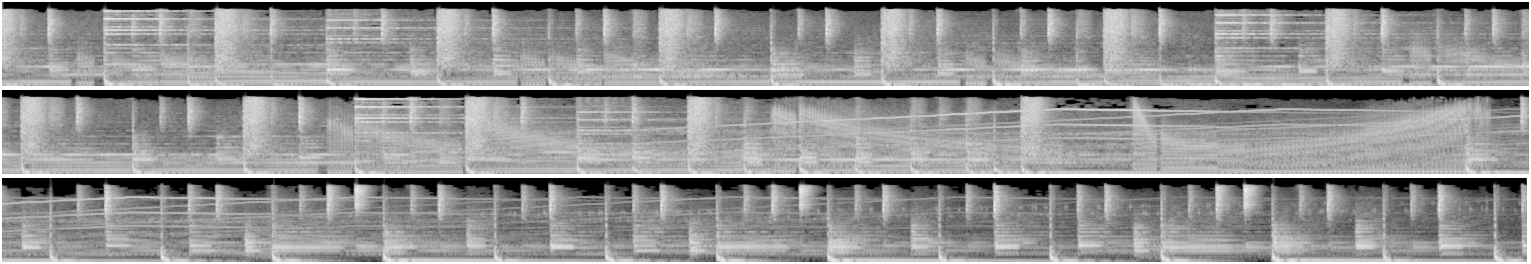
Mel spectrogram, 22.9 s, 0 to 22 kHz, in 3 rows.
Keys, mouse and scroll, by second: 0.3 click, 4.0-7.0 drag, 7.1-10.2 drag, 12.7-13.7 scroll down 2, 13.7-16.1 middle drag, 16.1 click, 17.2-18.0 scroll up 1, 18.0 click, 18.9-22.1 middle drag.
